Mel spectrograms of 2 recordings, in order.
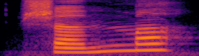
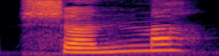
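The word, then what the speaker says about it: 什么: 什么, 什么. Here, the second character has a neutral tone.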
